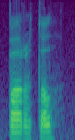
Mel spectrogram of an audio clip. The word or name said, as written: boradal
